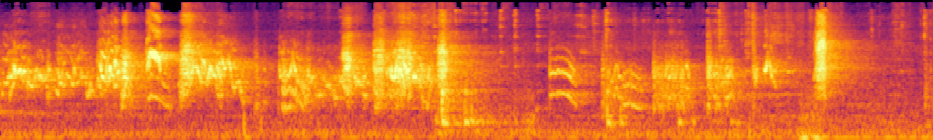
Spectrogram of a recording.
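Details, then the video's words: Budgerigars chirping: a busy stream of scratchy warbles, squawks and short rising chirps, overlapping and continuous. "Budgies Chirping sound"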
